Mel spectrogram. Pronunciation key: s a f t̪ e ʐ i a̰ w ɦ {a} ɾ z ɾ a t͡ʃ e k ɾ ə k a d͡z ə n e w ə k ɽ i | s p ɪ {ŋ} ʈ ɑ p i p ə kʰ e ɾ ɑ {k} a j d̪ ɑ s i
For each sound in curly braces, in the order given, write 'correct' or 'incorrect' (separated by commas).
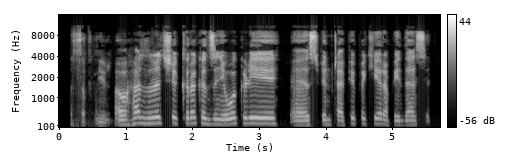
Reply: correct, incorrect, incorrect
